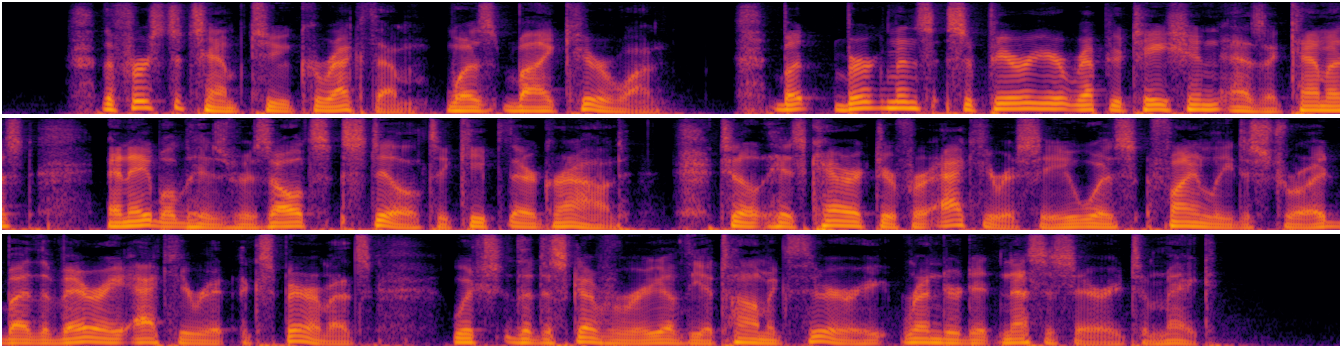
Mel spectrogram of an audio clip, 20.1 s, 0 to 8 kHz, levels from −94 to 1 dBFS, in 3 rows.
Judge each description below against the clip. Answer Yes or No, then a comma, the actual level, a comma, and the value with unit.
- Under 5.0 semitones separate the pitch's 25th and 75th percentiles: No, wide, 5.6 semitones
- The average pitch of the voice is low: Yes, low, 105 Hz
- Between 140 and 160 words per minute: Yes, average, 150 wpm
